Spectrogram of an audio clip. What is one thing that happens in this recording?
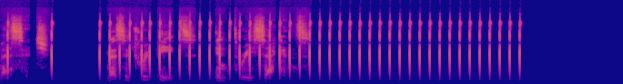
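Soft menu clicks tick rapidly in a steady run.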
